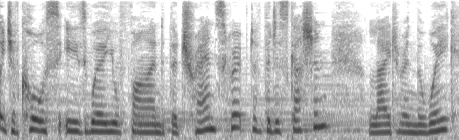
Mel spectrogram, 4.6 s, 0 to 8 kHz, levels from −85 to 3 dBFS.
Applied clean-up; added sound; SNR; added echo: none; none; none; none.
